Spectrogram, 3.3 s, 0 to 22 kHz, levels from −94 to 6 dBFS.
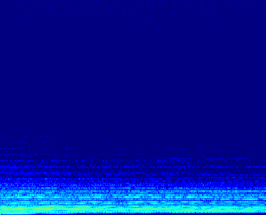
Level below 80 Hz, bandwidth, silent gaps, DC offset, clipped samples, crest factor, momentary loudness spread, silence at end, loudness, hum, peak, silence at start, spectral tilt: under -90 dBFS; over 20 kHz; none; under 0.1%; under 0.1%; 14 dB; 5 LU; 0 s; -48 LUFS; none; -34 dBFS; 0 s; -4 dB/octave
